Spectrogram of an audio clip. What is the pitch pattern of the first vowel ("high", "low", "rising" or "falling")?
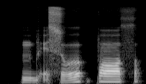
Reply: low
